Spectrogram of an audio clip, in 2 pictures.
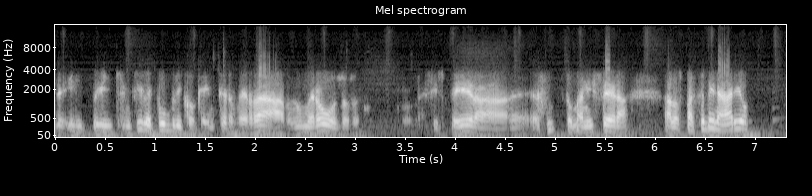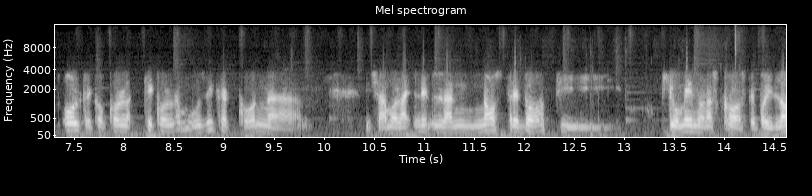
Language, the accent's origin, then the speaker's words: Italian; Emilia-Romagna, Italy; Io sono localista. Esatto, sono romagnolo. Sono romagnolo mio malgrado.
